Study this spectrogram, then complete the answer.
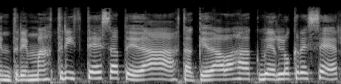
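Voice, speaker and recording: This woman speaks with a Venezuelan accent, her fairly high pitch held in a fairly even intonation. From Venezuela, Caracas. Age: 40s. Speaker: photographer. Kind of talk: casual chat.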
